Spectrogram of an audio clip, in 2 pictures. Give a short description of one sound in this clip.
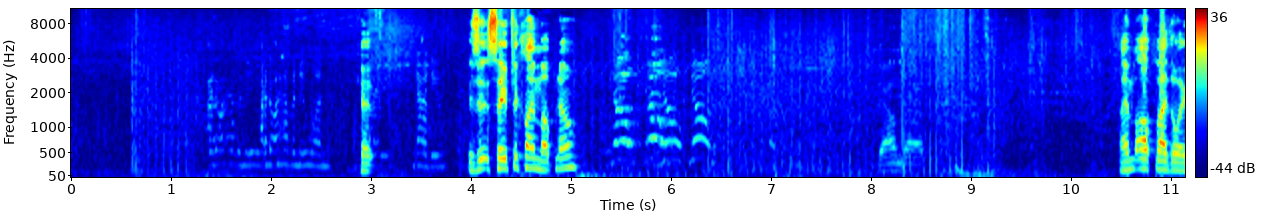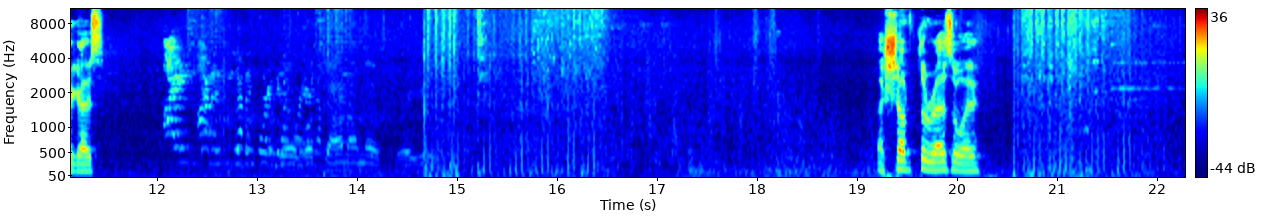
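Gunfire bursts rapidly.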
